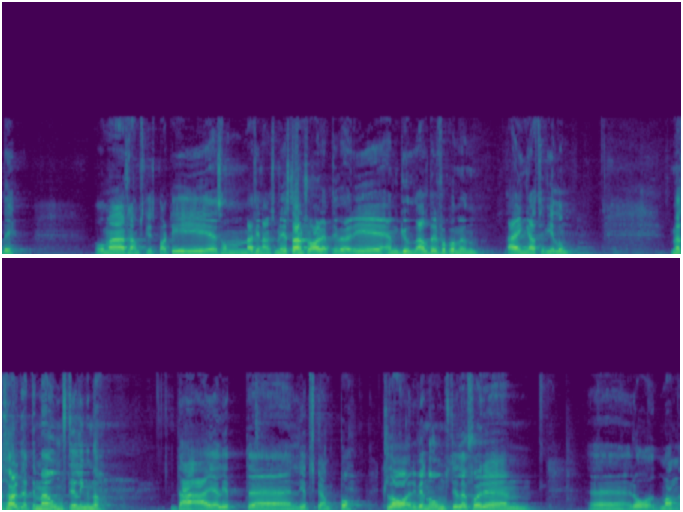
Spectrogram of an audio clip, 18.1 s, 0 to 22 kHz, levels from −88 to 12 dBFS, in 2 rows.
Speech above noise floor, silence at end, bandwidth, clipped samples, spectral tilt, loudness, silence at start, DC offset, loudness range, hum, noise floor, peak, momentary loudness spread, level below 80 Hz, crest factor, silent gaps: 39 dB; 0 s; 12 kHz; under 0.1%; -6 dB/octave; -19 LUFS; 0 s; under 0.1%; 3 LU; none; -57 dBFS; -2 dBFS; 11 LU; -58 dBFS; 18 dB; none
